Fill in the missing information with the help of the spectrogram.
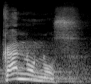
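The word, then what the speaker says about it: κανών: Entonces ya vimos ahí que el canon se deriva de una raíz griega que se pronuncia como cánonos, que significa ¿qué?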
